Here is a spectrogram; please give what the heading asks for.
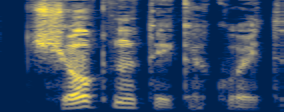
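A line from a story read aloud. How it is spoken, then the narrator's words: Plain. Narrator (Russian): сказал Денисов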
